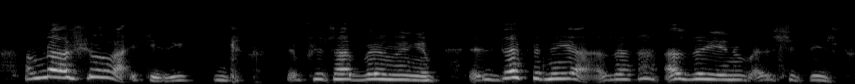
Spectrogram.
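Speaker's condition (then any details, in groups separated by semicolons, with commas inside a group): Cerebral palsy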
